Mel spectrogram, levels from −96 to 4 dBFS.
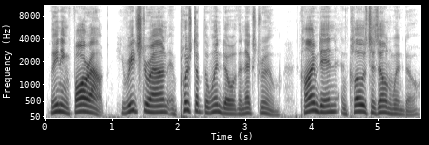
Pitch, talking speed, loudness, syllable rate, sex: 165 Hz, 235 wpm, -19 LUFS, 5.7 syllables/s, male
